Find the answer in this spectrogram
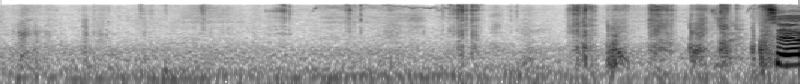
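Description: Atraumatic trauma shears cutting up the inner seam of a camouflage uniform trouser leg to expose a wound. It is quiet at first, then a run of crisp snips comes closer together in the last two seconds.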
